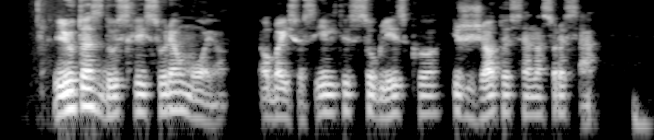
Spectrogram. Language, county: Lithuanian, Vilnius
